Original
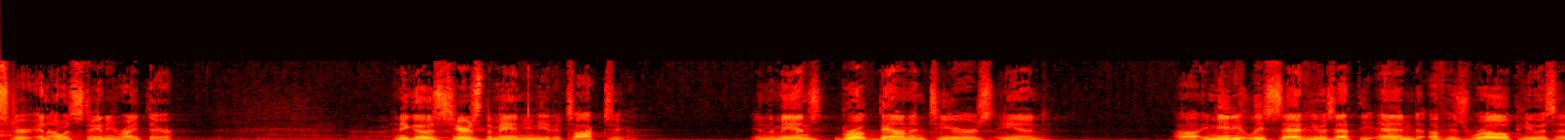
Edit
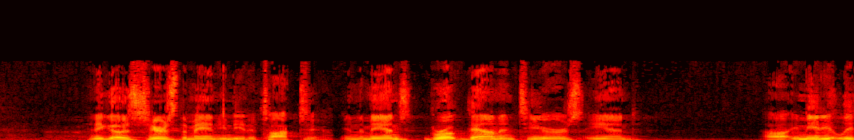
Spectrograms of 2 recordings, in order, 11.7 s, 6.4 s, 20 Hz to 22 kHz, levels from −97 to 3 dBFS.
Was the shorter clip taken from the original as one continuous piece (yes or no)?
no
